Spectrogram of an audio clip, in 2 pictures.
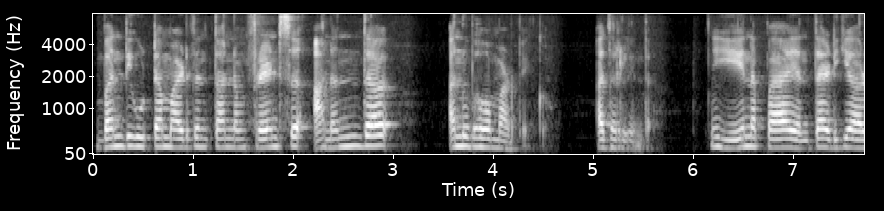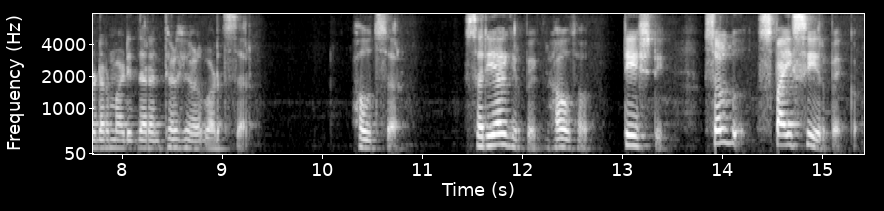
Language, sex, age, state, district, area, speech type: Kannada, female, 45-60, Karnataka, Bidar, urban, spontaneous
